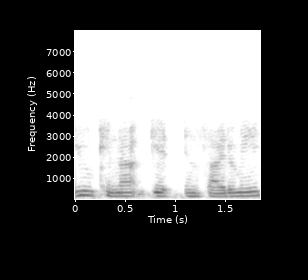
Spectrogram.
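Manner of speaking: play-acted very angry, defiant, forceful delivery. Retelling pointing at the mirror in a dream state: imitating own angry words. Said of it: "said it very angrily".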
